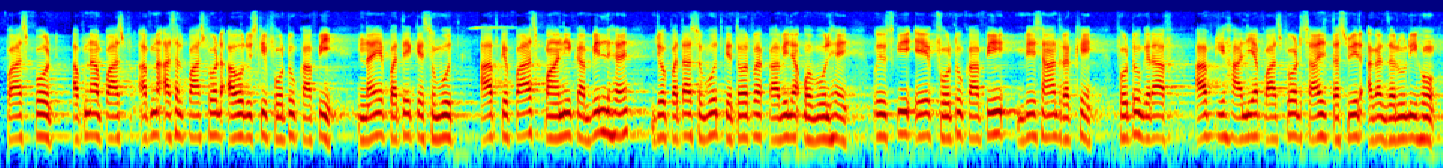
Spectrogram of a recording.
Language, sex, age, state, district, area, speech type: Urdu, male, 18-30, Uttar Pradesh, Balrampur, rural, spontaneous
